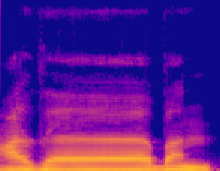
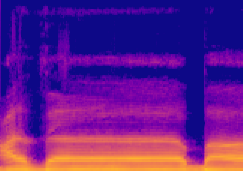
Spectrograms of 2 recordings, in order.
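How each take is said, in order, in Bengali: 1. শব্দটি একটি n ধ্বনি দিয়ে শেষ হয়। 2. শব্দটি একটি দীর্ঘ আ স্বরবর্ণ দিয়ে শেষ হয়। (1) "বা দুই জবর বান" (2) "আর যদি ওয়াকফ করি"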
